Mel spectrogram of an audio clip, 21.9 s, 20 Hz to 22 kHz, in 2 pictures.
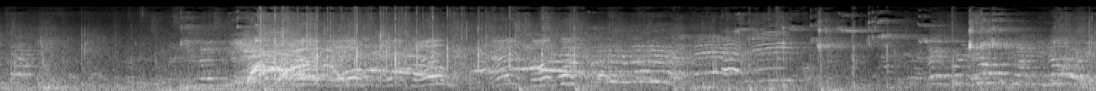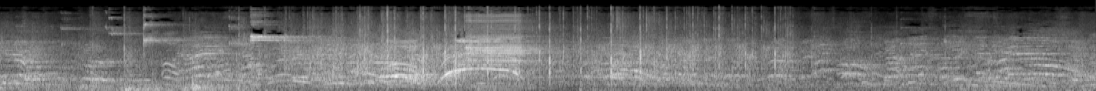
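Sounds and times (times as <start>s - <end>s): sneaker squeaks: 1.4s - 2.7s, 6.9s - 14.0s
referee's whistle: 13.4s - 14.0s.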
